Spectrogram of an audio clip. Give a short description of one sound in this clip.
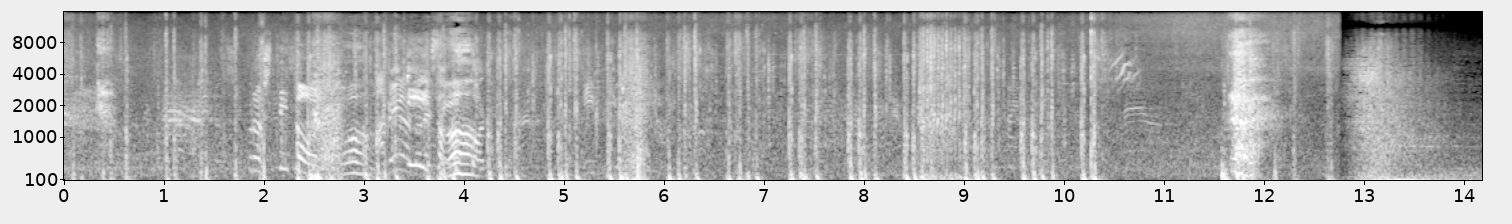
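A horse gallops with hooves thudding on the ground.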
